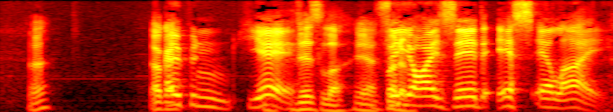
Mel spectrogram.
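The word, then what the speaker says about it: Vizsla: Open Visula. V-I-Z-S-L-A. There's no U in there. Huh? Okay. Open, yeah. Visla, yeah.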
